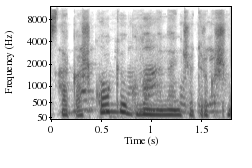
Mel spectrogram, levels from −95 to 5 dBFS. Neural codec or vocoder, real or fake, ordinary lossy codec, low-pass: none; real; Opus, 24 kbps; 10.8 kHz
